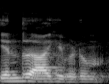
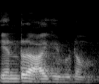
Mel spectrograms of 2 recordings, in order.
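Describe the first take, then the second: Both takes have the same delivery.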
